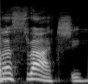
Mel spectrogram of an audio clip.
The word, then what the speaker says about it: Cannistraci: however, you also have an Italian way of pronouncing it, which sounds wonderful. Yes. How- Cannistraci.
